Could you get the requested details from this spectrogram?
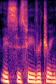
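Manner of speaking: ordinary talk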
